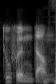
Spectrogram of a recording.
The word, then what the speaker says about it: Doevendans: How would you say that in Dutch? – Okay, I will. The first name pronunciation was perfect. – Then. All right, I'll take it. – And the surname is Doevendans.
